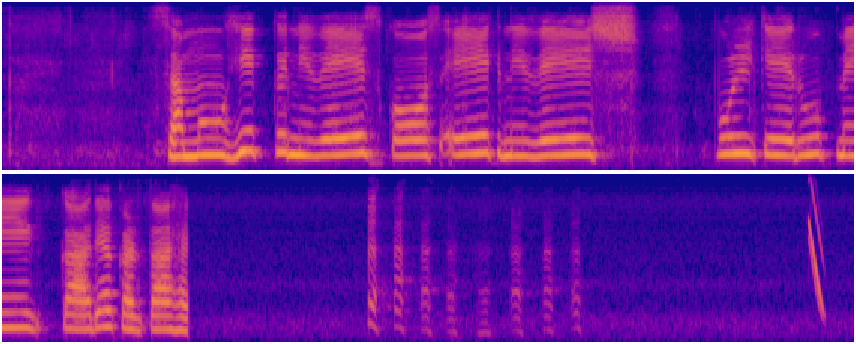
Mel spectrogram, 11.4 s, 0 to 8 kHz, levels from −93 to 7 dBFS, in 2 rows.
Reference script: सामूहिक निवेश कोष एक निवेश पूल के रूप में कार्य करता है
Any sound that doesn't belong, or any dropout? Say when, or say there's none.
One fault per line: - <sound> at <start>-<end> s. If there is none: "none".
- laugh at 8.1-9.7 s
- chirp at 11.0-11.2 s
